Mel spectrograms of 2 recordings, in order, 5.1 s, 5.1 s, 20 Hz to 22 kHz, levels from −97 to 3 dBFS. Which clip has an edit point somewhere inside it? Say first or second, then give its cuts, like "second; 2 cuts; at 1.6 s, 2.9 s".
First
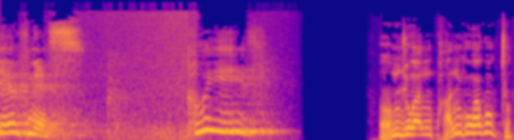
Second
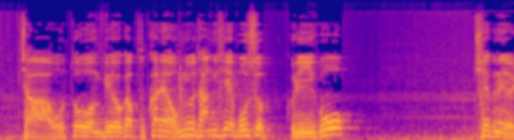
second; 1 cut; at 3.4 s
